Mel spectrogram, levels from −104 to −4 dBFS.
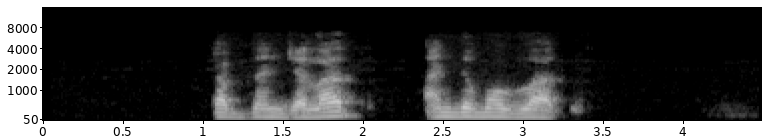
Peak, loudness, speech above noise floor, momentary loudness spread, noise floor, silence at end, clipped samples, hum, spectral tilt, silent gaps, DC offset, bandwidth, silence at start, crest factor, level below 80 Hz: -18 dBFS; -36 LUFS; over 56 dB; 7 LU; under -90 dBFS; 1.15 s; under 0.1%; none; -6 dB/octave; none; under 0.1%; 7 kHz; 1.05 s; 20 dB; -82 dBFS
